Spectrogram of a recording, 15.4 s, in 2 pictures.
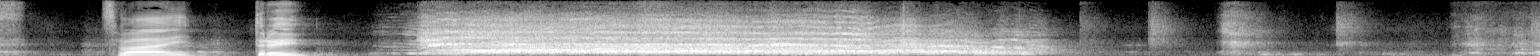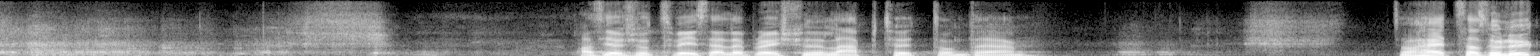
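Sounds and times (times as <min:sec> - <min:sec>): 
speech: 0:00.6 - 0:01.6, 0:10.6 - 0:13.0, 0:14.7 - 0:15.3
people shouting: 0:02.0 - 0:05.3
crowd cheering and whooping: 0:02.0 - 0:05.4
people laughing: 0:07.2 - 0:10.2.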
